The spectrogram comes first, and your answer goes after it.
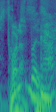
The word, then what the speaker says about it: Strauch-Bonart: Vous répétez son nom, Strauch-Bonnard. Strauch-Bonnard. Voilà, c'est parfait. bien, Voilà. c'est parfait la prononciation. Un côté à l'allemande.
